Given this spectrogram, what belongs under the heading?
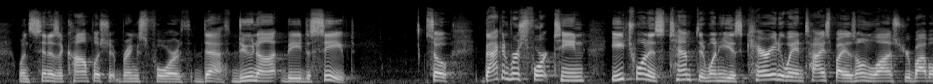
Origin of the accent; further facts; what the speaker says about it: California, United States; growing up in Orange County, we would go down to Corona or Newport or Huntington, and we would body surf, we'd bodyboard, play volleyball, the whole nine yards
